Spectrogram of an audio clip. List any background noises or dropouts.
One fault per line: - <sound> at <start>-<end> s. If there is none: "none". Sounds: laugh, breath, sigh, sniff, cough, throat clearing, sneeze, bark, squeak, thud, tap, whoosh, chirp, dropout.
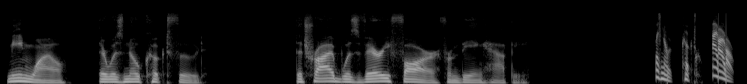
- chirp at 6.6-7.3 s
